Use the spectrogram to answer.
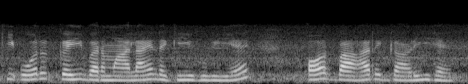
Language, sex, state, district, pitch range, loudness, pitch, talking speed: Hindi, female, Bihar, Bhagalpur, 200-230 Hz, -17 LUFS, 210 Hz, 155 wpm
